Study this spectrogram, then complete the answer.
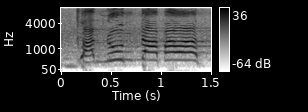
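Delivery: high, drawn-out, full-force shout. Real, not acted. Preacher tells the church that's how to pray, shouting. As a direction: belt it out and hold the end.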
